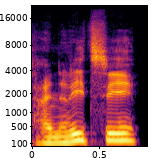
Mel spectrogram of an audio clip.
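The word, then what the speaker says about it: Heinrici: As far as I know, the general consensus is Heinrizi.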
